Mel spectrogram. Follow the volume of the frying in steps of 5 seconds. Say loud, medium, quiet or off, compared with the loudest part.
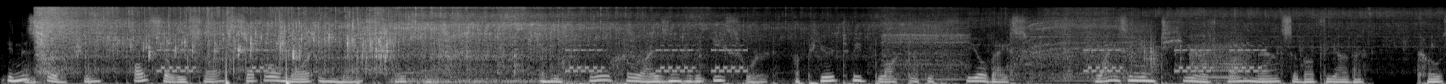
loud, medium, quiet.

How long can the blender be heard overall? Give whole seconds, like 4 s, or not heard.
4 s.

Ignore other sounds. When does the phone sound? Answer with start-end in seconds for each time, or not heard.
1.4-2.9, 5.5-7.5, 10.7-12.7.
